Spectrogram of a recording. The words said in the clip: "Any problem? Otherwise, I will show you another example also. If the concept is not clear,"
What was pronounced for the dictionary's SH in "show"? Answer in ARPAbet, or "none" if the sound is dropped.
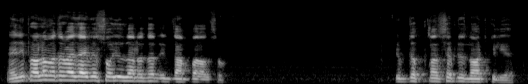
S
